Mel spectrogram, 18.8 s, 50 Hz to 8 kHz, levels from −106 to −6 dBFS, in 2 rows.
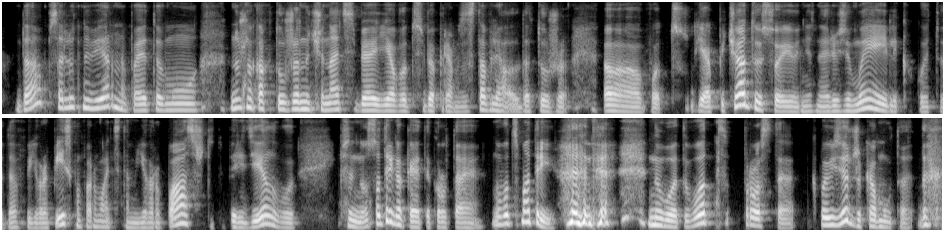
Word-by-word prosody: Да, 345 - 0
абсолютно 240 -8 -3
верно, 225 -1 0
поэтому 165 +1 -3 0.3
нужно 225 +3 -1
как-то 200 -2 -1
уже 190 +1 +1
начинать 185 -1 -1
себя. 165 -4 +1
Я 150 -1 +2
вот 145 0 -6
себя 150 +1 -2
прям 135 -2 -7
заставляла, 155 +5 -3
да, 135 - -5
тоже. 135 -1 -6 0.3
А 135 -5 +1
вот - - -7
я - - 0
печатаю 240 - +3
свое, 130 -7 -2
не 135 +2 -9
знаю, 130 -2 -6
резюме 160 +8 0
или 140 -3 -5
какое-то 125 +1 -13
да 130 - -6
в 130 -1 -15
европейском 125 - -2
формате 155 -1 -8
там, 130 -1 -8
европасс, 130 - 0
что-то - - -13
переделываю. 145 - 0 0.4
И - - -40
потом: 170 -5 0
"Ну 130 - -1
смотри, 225 - +3
какая 145 -10 +2
ты - - -7
крутая". 130 0 -4
Ну - - -3
вот 225 +1 +3
смотри, 275 +4 +3 0.4
да? 265 0 +6 0.4
Ну 195 -3 +4
вот, 150 -3 +2
вот 240 +10 +2 0.2
просто 175 - -1
к - - -22
повезёт 200 +9 +4
же 165 - -2
кому-то, 155 -4 -3
да? - - -1
165 Hz, 170 wpm, -23 LUFS, 135-200 Hz, 0.4 s, да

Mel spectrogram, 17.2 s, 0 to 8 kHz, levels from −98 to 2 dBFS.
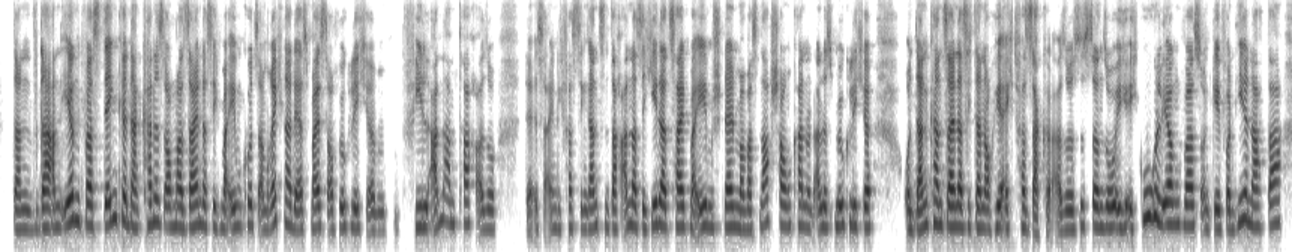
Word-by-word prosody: dann 185 -1 -4
w - - -14
da 200 +1 +5
an 195 +1 -1
irgendwas 225 -3 +3
denke, 260 +4 +3
dann 200 -4 0
kann 225 - -2
es 245 -2 -3
auch 205 - +3
mal 205 0 +2
sein, 205 +3 +2
dass 210 -1 -4
ich 205 -1 -5
mal 195 -1 -1
eben 200 +2 -2
kurz 220 0 -5
am 180 - -4
Rechner, 225 +2 0
der 185 -2 +1
ist 185 - -11
meist 200 0 +1
auch 180 +1 -5
wirklich, 195 0 -4
ähm, 170 0 -7 0.2
viel 205 0 -4
an 265 - -1
am 235 -2 -7
Tag, 230 0 -3
also, 180 +1 -5 0.4
der - - -6
ist - - -10
eigentlich 190 -1 -11
fast 200 0 -7
den 185 -1 -8
ganzen 200 +1 -3
Tag 190 0 0
an, 225 - -3
dass 210 -1 +2
ich 185 -1 -5
jederzeit 205 -2 +4
mal - - 0
eben 205 0 +1
schnell 205 0 +1
mal 185 -2 -3
was 180 0 -4
nachschauen 220 -2 -1
kann 215 -2 -3
und 195 - -7
alles 200 +3 -3
Mögliche. 210 -2 0 0.4
Und 185 -1 -3
dann 185 +5 +5
kann 230 -1 +3
es 225 - -8
sein, 210 -1 +8
dass 205 0 +4
ich 205 - -10
dann 195 -1 +3
auch 185 0 -2
hier 205 0 +3
echt 195 - -4
versacke. 180 -7 -2
Also, 180 +1 -2
es 180 +1 -4
ist 210 0 -6
dann 205 -1 +2
so, 205 +1 +3
ich 200 +1 0
ich 195 -2 -4
google 295 0 +2
irgendwas 220 -1 +2
und 180 -1 -8
gehe 185 -1 +1
von 185 -1 -1
hier 260 +8 +1
nach 205 -5 0
da, 235 +2 +1
205 Hz, 270 wpm, -25 LUFS, 190-220 Hz, 0.4 s, sein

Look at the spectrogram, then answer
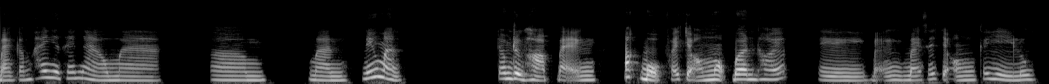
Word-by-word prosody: bạn 195 -1 -1
cảm 205 +3 -6
thấy 310 +6 -2
như 305 - +2
thế 280 0 -4
nào 230 -10 -2
mà, 185 -2 -4 0.5
ờ, 200 -2 -2 0.6
mà 200 -3 -1 0.3
nếu 315 +7 +4
mà 235 - +3 1.0
trong 265 0 +3
trường 250 -4 +8
hợp 195 -3 +1
bạn 205 +1 -1 0.3
bắt 345 -2 +3
buộc 215 -6 +6
phải 220 +1 -2
chọn 205 -2 +1
một 220 -1 +3
bên 235 -1 +6
thôi 225 0 -1
á 285 - -8 0.3
thì 200 - -9 0.5
bạn 200 +2 -5
bạn 195 +1 -2
sẽ 240 +3 -4
chọn 205 -4 -4
cái 255 +4 -5
gì 215 -5 +1
luôn? 210 +3 -1
210 Hz, 175 wpm, -21 LUFS, 195-240 Hz, 1.0 s, trường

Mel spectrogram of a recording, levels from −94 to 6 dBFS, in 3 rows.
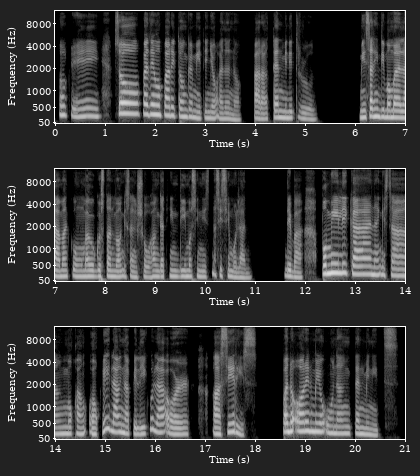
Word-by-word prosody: Okey. 235 -3 -2 0.2
So, 320 -1 +5
pwede 295 -1 +3
mo 280 -1 +4
pa 265 -2 +2
rin 255 -2 -1
tong 225 -1 0
gamitin 185 -3 -3
yung 185 - -6
ano 165 -3 -5
'no, 140 -3 -7 0.3
parang 165 -2 -2
10 200 0 0
minute 190 +1 -2
rule. 155 -5 -8 0.8
Minsan 205 +4 +2
hindi 220 -2 +2
mo 205 -1 +2
malalaman 185 -3 +2
kung 180 -3 -4
magugustuhan 175 +1 -1
mo 165 0 -1
ang - - -4
isang 160 -2 -6
show 160 +1 -6
hangga't 170 +1 -3
hindi 175 -1 -3
mo 175 0 -1
sini 165 -1 -5 0.2
nasisimulan, 150 - -5 0.6
di 185 -3 -2
ba? 150 -3 -4 0.4
Pumili 275 +2 +8
ka 240 -1 +3
ng 225 0 +1
isang 195 -2 -2
mukhang 195 0 -2
okey 240 - -1
lang 245 -2 +2
na 200 - 0
pelikula 230 - -2
or, 180 -1 0 0.5
ah, 185 -1 +3
series. 225 -6 -2 0.5
Panoorin 270 +1 +4
mo 260 - +4
yung 255 0 0 0.2
unang 200 0 -1 0.2
10 190 -2 -1
minutes. 155 -3 -7
195 Hz, 145 wpm, -23 LUFS, 175-240 Hz, 0.8 s, Pumili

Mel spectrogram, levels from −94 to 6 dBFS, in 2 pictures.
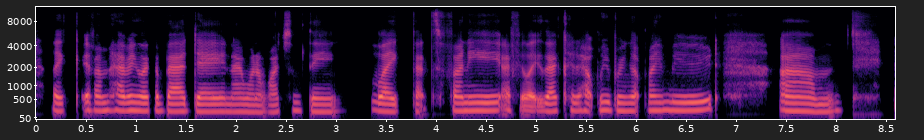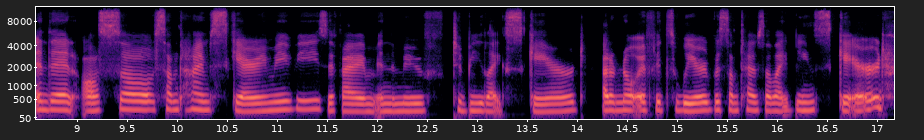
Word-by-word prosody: like, 195 -2 -1
if 205 0 -2
I'm 200 0 -1
having, 205 0 +1
like, 195 0 +2
a - - 0
bad 185 -1 0
day 180 -1 0
and 180 0 -6
I 180 0 -3
wanna 170 -1 -4
watch 170 +1 -7
something, 180 -4 -6 0.3
like, 185 -3 +1
that's - - -8
funny, 200 +1 -1
I - - -3
feel - - -4
like - - +1
that 190 0 +1
could 200 - -6
help 200 0 -3
me 210 +1 -3
bring 195 -1 -3
up - - -3
my 205 0 -2
mood, 210 +2 -2 0.6
um, 195 -1 0 0.5
and 220 - +2
then 220 -2 +5
also, 220 +3 +3
sometimes 225 -1 -1
scary 190 0 +3
movies 230 +2 -2
if 195 0 -2
I'm 185 -1 +2
in 185 +1 -1
the - - -2
mood 190 0 0
f - - -21 0.2
to 220 - -3
be, 195 0 -1
like, 190 - -1
scared, 185 +3 -1 0.2
I 205 - +7
don't 205 0 +2
know 210 -1 +3
if 200 +1 +3
it's 210 0 -3
weird, 200 0 +4
but 215 0 -1
sometimes 205 0 -2
I - - +5
like 195 +1 0
being 205 -1 -1
scared. 280 +6 +3
200 Hz, 195 wpm, -28 LUFS, 190-210 Hz, 0.6 s, I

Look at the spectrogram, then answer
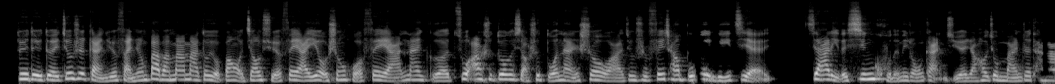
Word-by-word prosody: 对 250 -1 +5
对 215 -3 +6
对， 210 -2 +3
就 270 +4 +2
是 260 -1 +2
感 150 -11 0
觉 185 +3 0
反 155 -6 -1
正 200 +4 -1
爸 250 - +4
爸 215 - +2
妈 220 0 0
妈 215 -3 -1
都 210 +1 -1
有 - - 0
帮 195 -2 -2
我 165 - -3
交 195 +4 -1
学 160 -7 -3
费 205 +3 -1
啊， 180 - +1
也 180 - +2
有 200 - +2
生 210 +2 -1
活 200 - -3
费 200 +1 -1
啊， 160 -1 -2
那 210 +3 -2
个 165 -4 -2
坐 245 +9 +1
20 240 -1 -1
多 235 +2 +4
个 230 - +2
小 220 - -2
时 210 - -2
多 170 -3 -1
难 180 -4 -2
受 200 -2 0
啊。 150 -2 -4
就 200 - -4
是 195 -1 -3
非 240 +6 +1
常 220 -3 -1
不 195 - +3
会 225 +2 +1
理 175 -1 -1
解 210 +5 -1 0.3
家 235 -2 +2
里 205 - +1
的 - - 0
辛 245 +5 +4
苦 250 -1 -3
的 - - -5
那 185 - -2
种 170 -1 -4
感 - - -4
觉， 150 +1 -3
然 160 - -5
后 190 - -2
就 210 +1 0
瞒 165 -3 -3
着 195 +2 -3
他 190 - -12
200 Hz, 355 characters per minute, -23 LUFS, 180-225 Hz, 0.3 s, 对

